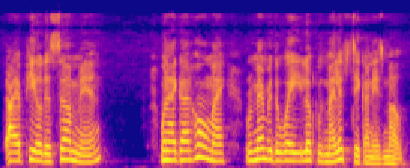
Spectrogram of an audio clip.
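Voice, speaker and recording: A woman's voice: medium pitch, brisk, close to an everyday voice. An actress playing a breezy, confident, flirtatious female private eye in 1940s radio detective drama style. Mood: teasing.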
